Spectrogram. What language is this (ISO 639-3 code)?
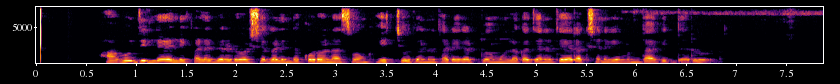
kan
